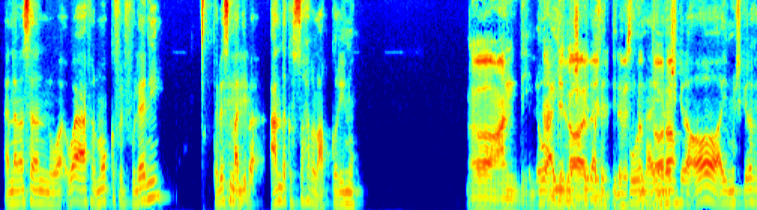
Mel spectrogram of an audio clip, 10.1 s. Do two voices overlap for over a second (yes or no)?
yes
